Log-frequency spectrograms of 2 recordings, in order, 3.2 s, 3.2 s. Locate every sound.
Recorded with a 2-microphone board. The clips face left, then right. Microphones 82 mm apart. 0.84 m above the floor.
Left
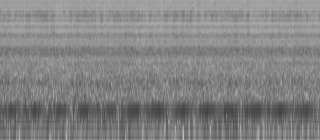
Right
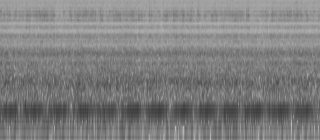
Only background noise.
